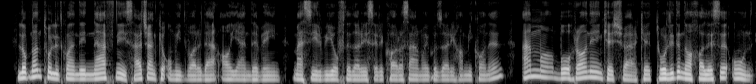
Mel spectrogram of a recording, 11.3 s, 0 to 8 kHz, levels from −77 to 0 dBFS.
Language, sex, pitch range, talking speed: Persian, male, 110-135 Hz, 165 wpm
